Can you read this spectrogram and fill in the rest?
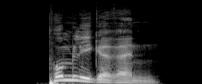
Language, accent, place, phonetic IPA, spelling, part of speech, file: German, Germany, Berlin, [ˈpʊmlɪɡəʁən], pummligeren, adjective, De-pummligeren.ogg
- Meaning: inflection of pummlig: 1. strong genitive masculine/neuter singular comparative degree 2. weak/mixed genitive/dative all-gender singular comparative degree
